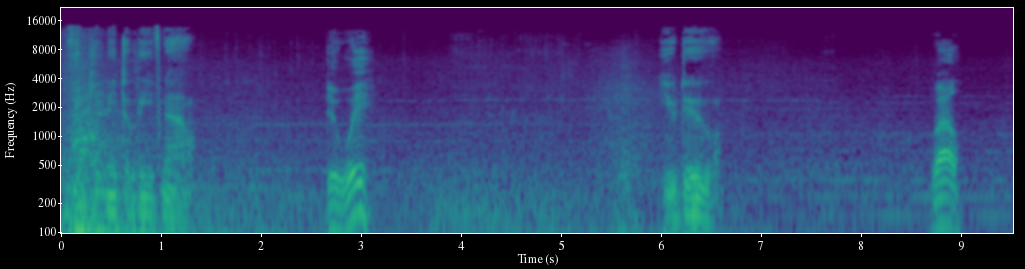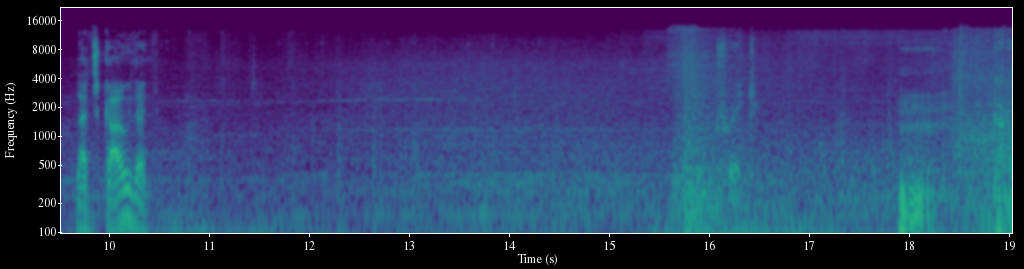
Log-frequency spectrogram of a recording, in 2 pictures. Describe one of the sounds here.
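A man speaks in a low, gruff voice.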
